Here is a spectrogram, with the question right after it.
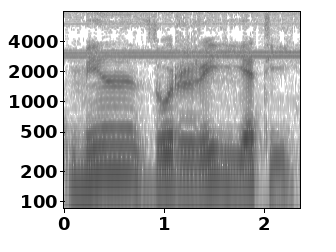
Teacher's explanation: Whenever ra has a kasra, you have to pronounce it with tarqiq. Thinness. In hafsan asam, okay, for the most part.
